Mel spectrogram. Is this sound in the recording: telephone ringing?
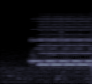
yes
